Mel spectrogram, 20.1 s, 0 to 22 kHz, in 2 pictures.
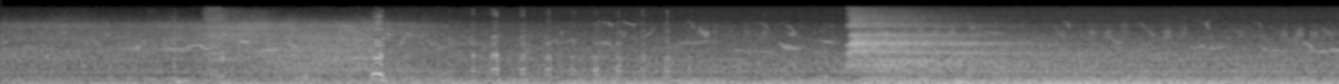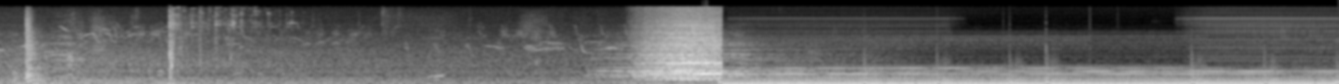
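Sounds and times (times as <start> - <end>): small birds chirping: 0.0 - 14.6
steady outdoor noise: 0.0 - 17.3
gong-like musical tone: 14.6 - 17.1.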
